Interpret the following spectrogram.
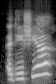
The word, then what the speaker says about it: Adeshia: i'm saying it right adeshia so sorry so the e is silent perfect thank you i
